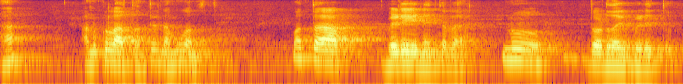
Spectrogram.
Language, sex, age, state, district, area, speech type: Kannada, male, 60+, Karnataka, Dharwad, urban, spontaneous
